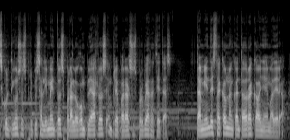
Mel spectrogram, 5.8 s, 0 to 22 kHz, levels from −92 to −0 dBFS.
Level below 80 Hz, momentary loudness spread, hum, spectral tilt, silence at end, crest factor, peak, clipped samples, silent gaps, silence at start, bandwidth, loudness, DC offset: -64 dBFS; 5 LU; none; -4 dB/octave; 0.1 s; 24 dB; -6 dBFS; under 0.1%; none; 0 s; 16.5 kHz; -30 LUFS; under 0.1%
